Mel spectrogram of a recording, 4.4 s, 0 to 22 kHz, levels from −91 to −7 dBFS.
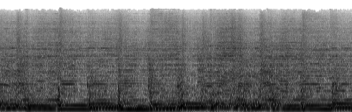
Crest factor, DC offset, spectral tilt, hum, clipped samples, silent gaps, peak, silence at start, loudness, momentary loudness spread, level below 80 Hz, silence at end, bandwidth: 10 dB; under 0.1%; -5 dB/octave; none; under 0.1%; none; -2 dBFS; 0 s; -12 LUFS; 1 LU; -20 dBFS; 0 s; 16 kHz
